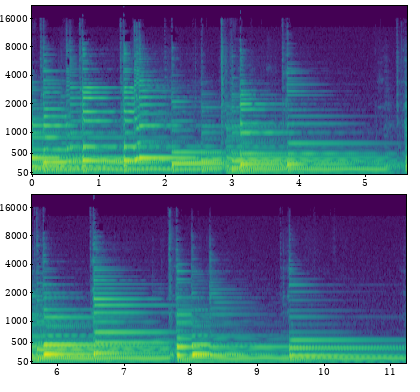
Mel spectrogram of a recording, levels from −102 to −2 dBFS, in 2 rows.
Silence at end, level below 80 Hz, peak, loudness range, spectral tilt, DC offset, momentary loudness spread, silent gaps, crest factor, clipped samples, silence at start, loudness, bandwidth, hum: 0 s; -42 dBFS; -2 dBFS; 5 LU; -8 dB/octave; under 0.1%; 14 LU; none; 18 dB; under 0.1%; 0 s; -22 LUFS; 9.4 kHz; none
